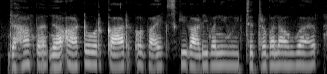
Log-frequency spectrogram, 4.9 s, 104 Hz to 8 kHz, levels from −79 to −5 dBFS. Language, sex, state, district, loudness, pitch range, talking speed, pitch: Hindi, female, Bihar, Gopalganj, -27 LUFS, 170-180 Hz, 195 wpm, 180 Hz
